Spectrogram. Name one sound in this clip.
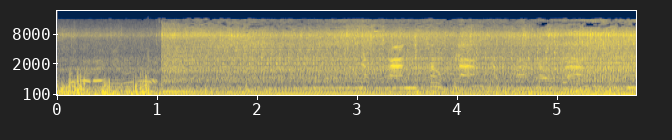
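A tractor engine rumbles steadily nearby.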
